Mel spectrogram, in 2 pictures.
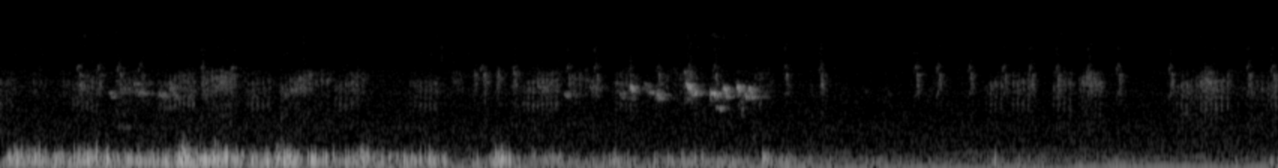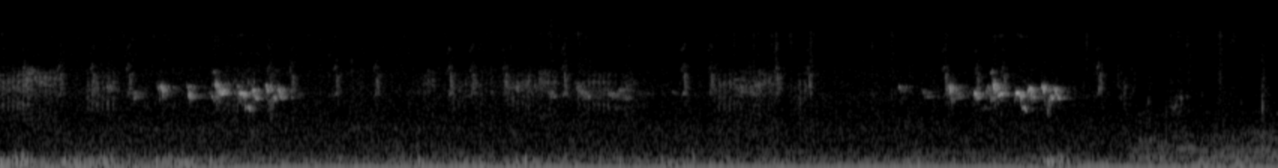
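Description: A small bird calling repeatedly, short chirping phrases every two to three seconds. A louder low rumble sits under it for the first four or five seconds.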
